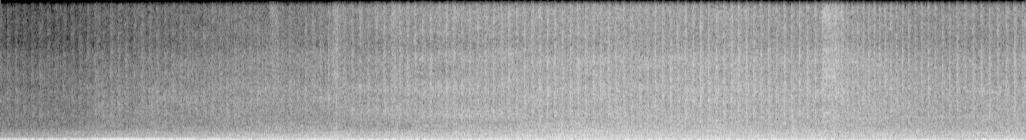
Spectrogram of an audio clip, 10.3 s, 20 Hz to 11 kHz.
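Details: Early-1980s Ford F-150 donor truck: loud, steady idle with an uneven, lumpy beat while the carburetor air-fuel needles are tweaked, vacuum gauge in the normal zone; the owner fears rod knock. It runs rough, cause not pinned down.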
